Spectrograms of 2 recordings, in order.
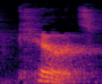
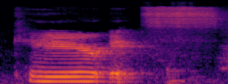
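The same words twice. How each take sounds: First: Said in the usual way. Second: Carrots said slowly, sound by sound blended; teacher blending carrots after sounding it out; carrots stretched out. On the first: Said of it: "first thing I would plant is". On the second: Shown as a demonstration. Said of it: "T, T".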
